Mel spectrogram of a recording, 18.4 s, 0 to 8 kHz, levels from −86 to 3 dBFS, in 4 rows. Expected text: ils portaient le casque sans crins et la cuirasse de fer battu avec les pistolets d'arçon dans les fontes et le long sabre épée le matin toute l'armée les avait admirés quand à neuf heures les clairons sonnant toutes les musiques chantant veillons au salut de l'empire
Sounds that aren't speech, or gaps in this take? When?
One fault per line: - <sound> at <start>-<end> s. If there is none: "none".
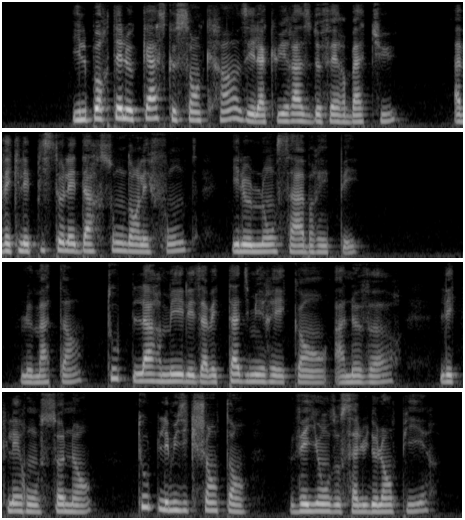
none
